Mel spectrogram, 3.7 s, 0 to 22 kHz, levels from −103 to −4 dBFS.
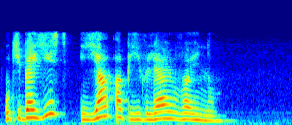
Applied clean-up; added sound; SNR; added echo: none; none; none; none.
